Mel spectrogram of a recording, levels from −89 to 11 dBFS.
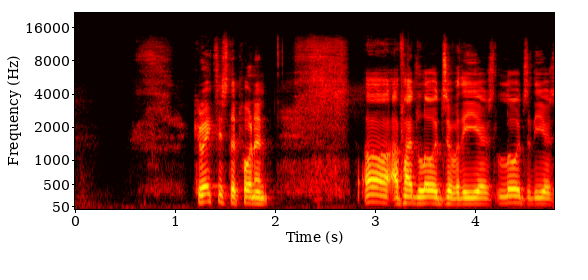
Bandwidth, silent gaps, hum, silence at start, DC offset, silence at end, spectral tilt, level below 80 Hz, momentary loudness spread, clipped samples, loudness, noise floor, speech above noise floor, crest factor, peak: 13.5 kHz; none; none; 1.2 s; under 0.1%; 0 s; -4.5 dB/octave; -70 dBFS; 18 LU; under 0.1%; -21 LUFS; -67 dBFS; 46 dB; 18 dB; -6 dBFS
